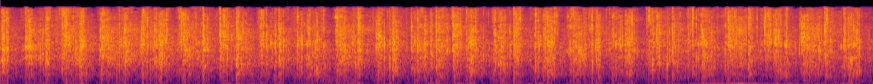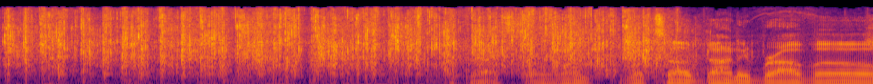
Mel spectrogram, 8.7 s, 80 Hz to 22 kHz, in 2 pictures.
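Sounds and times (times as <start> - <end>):
cocktail being shaken by hand: 1.0 - 7.9
speech: 7.0 - 8.7.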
